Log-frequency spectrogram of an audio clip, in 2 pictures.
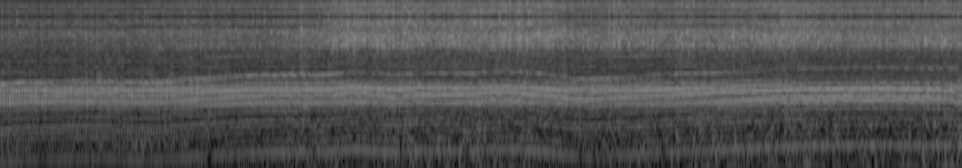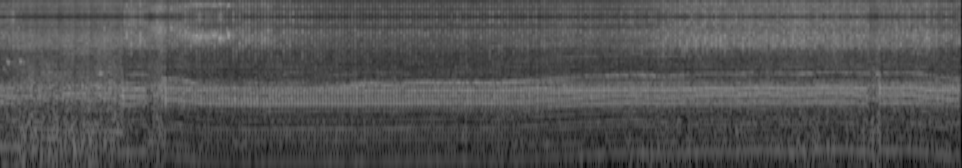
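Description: Go-kart engine running hard, its pitch rising and falling as the throttle opens and closes through the corners. About halfway through, the note fades briefly, then picks up again.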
